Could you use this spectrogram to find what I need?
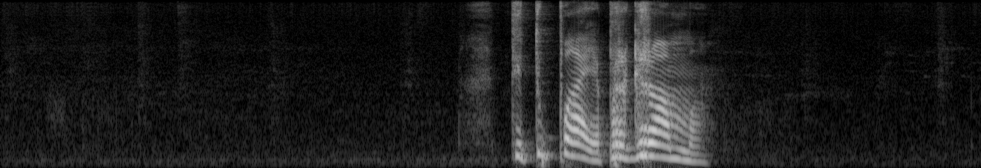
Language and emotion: Russian, angry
